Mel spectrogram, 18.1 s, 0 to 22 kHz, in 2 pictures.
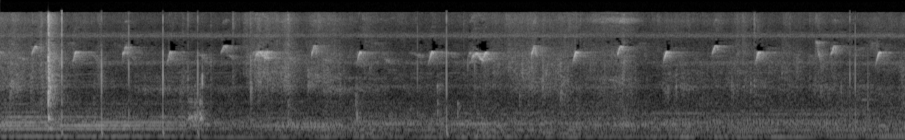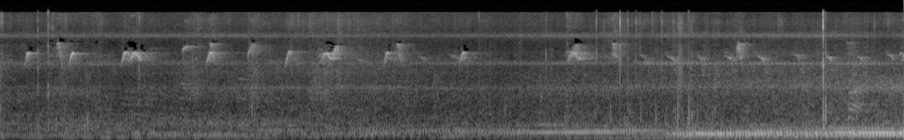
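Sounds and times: bird chirping: 0:00.0 - 0:18.0
low outdoor rumble: 0:00.0 - 0:18.0.

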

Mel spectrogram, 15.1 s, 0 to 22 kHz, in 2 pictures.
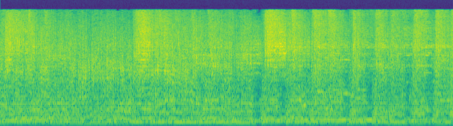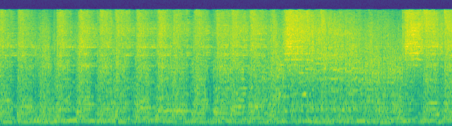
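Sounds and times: punk band playing live: 0:00.0 - 0:15.0.

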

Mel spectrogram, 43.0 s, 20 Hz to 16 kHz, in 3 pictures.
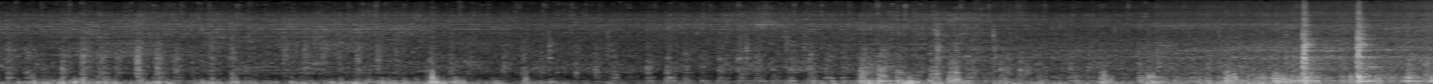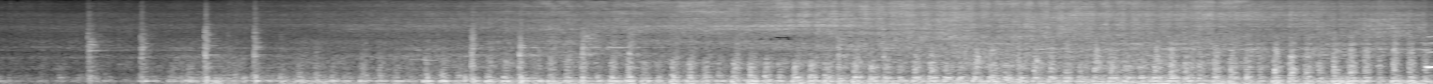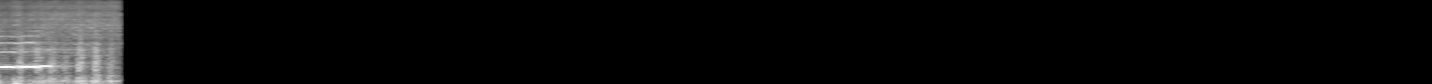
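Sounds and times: train wheels clicking over rail joints: 0:00.0 - 0:29.9.

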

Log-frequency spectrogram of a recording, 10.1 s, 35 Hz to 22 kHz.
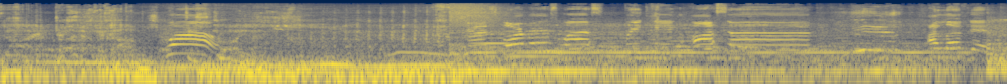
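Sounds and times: heavy low rumble: 0:00.0 - 0:10.0.

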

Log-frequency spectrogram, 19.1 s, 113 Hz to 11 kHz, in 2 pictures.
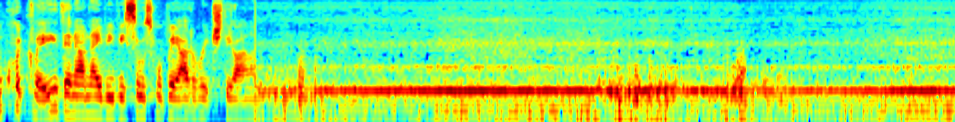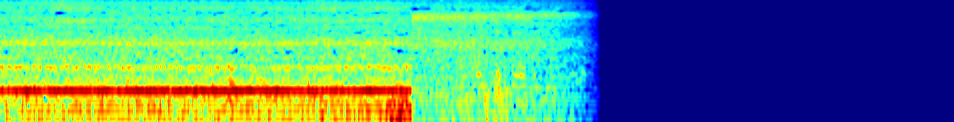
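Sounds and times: low rumbling noise: 0:02.6 - 0:15.1
boat engine droning: 0:02.6 - 0:15.5.

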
